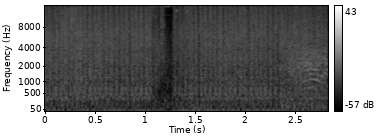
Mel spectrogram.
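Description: A WWII-era MG42 machine gun fires in a video game as a continuous dense rattling burst, loud and close, breaking off briefly midway before resuming.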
